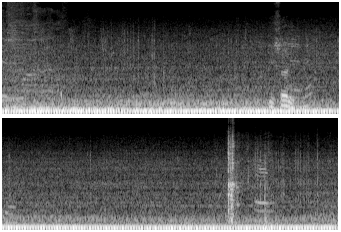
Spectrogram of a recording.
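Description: Tuk tuk's engine running under way as a steady low drone, heard from inside the open passenger cabin. A brief voice comes about halfway through, and a sharp click about a second before the end.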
